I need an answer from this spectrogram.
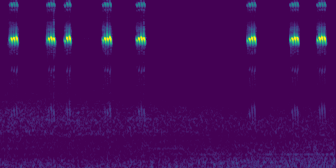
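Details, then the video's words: Field cricket, described as a spring field cricket, singing at night; its calling song attracts females. Short, bright, pulsed chirps come in uneven bursts, about eight in five seconds, with a pause of more than a second midway, over a quiet low background. "Field Cricket chirping"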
